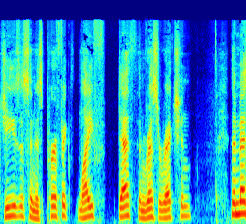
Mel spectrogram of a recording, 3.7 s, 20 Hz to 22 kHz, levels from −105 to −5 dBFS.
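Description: At 0.87 s, between "and his" and "life death and", a short concealed packet loss replaced about 20 ms with extrapolated sound, giving a brief smear.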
